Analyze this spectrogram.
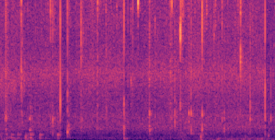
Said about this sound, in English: I don't know if you guys can hear it. But it's raining. Some more camping ASMR.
